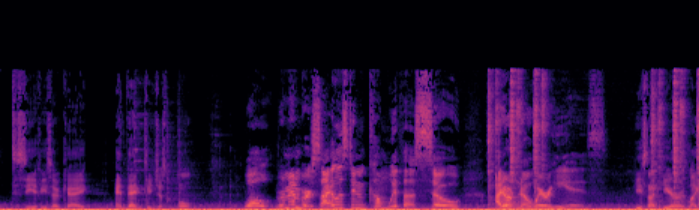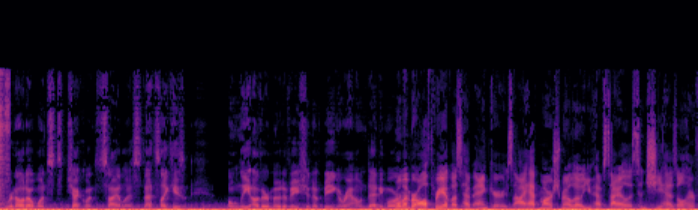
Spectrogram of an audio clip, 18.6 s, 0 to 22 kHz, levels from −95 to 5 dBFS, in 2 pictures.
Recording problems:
low rumble; noticeable; throughout; 15 dB below the speech
clattering dishes; faint; from 1.5 to 3 s; peak 20 dB below the speech
keyboard typing; loud; from 6.5 to 9.5 s; peak 1 dB above the speech

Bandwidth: 14.5 kHz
